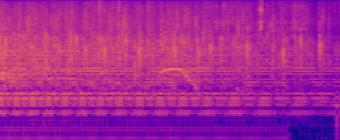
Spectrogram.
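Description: Soft instrumental church music of sustained held chords, fading gradually, with the bass dropping out near the end, under light applause from the congregation.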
